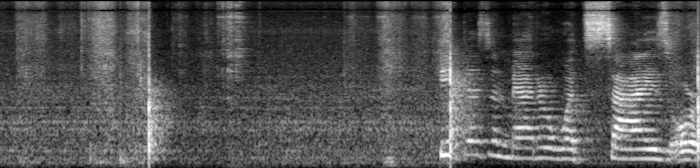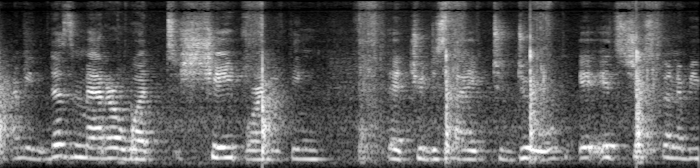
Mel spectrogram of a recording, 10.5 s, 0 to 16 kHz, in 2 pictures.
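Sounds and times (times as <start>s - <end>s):
knife slicing onions thinly for a nihari garnish: 0.0s - 1.9s, 2.6s - 3.6s, 7.1s - 10.4s
speech: 3.6s - 10.4s.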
